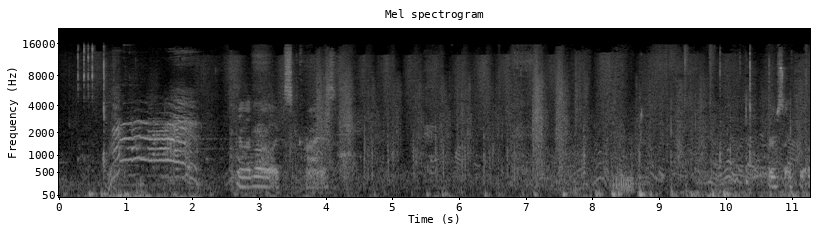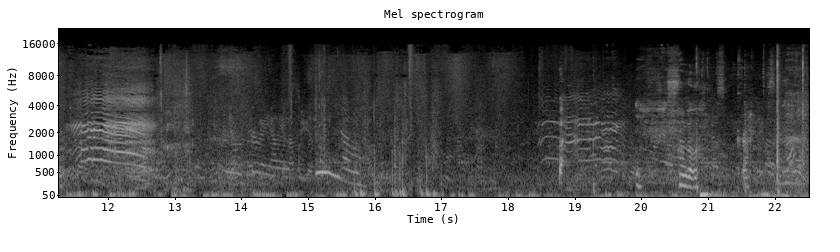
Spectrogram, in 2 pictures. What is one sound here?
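A snow leopard cub calls out with high, wavering mews.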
